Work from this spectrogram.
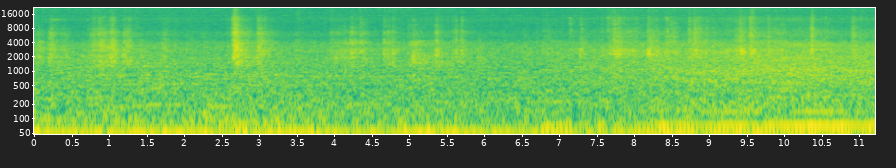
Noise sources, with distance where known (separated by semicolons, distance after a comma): engine of unclear size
